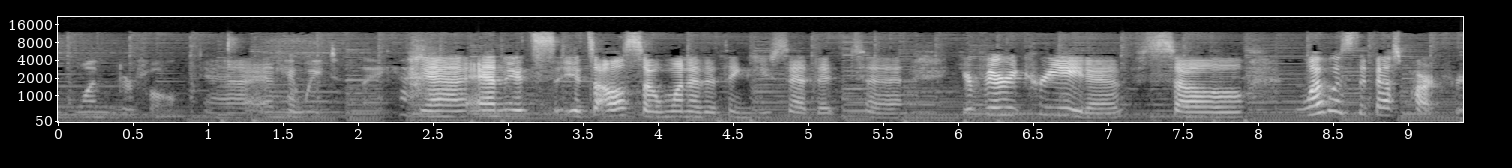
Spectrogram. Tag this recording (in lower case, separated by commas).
music, speech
